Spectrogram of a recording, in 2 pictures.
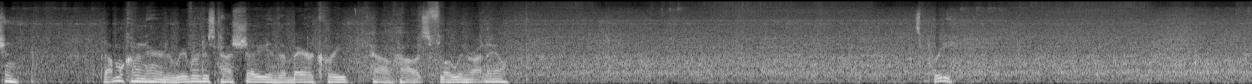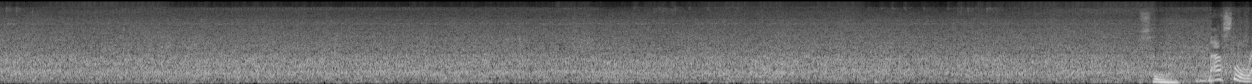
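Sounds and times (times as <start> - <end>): water rushing over rapids: 0.0 - 25.0.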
